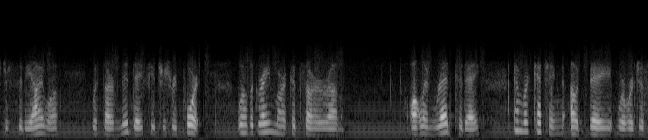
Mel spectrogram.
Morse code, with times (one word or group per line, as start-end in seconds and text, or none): none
